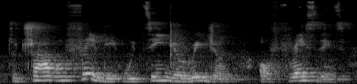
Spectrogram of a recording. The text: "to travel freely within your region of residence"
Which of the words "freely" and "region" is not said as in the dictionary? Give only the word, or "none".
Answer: none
